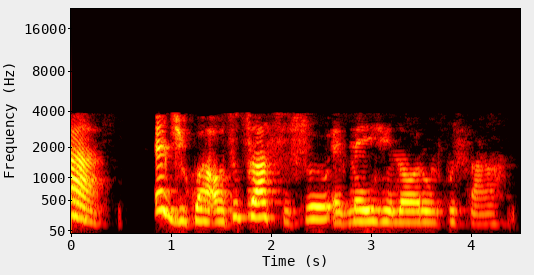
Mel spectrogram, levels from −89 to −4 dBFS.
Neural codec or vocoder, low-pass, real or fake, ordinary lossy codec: none; 7.2 kHz; real; AAC, 16 kbps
